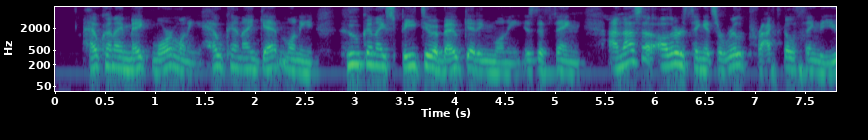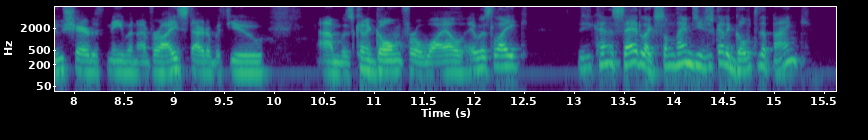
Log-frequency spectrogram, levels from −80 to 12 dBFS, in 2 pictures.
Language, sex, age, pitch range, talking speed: English, male, 20-39, 120-160 Hz, 260 wpm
